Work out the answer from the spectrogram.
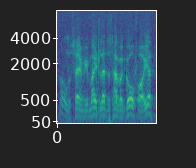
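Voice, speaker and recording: An actor playing a sly, matter-of-fact police constable in a 1950s radio drama. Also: male voice, medium pitch, fast talker, natural voice. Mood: slyly helpful. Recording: very noisy, muffled old radio recording.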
